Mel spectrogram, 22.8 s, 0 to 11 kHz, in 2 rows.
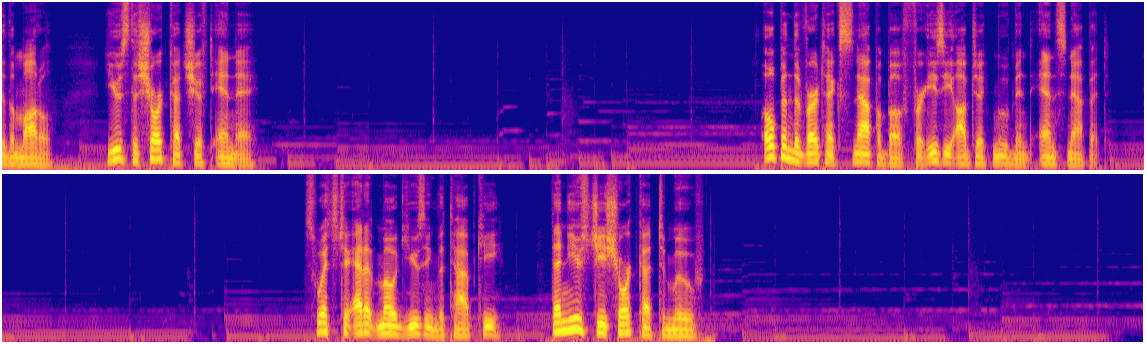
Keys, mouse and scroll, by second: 0.2 middle click, 1.4-1.7 scroll up 1, 2.4 typing, 6.2 typing, 6.6 Return, 10.1 typing, 12.4-14.1 typing, 14.8 Tab, 15.3-16.3 typing, 19.1 typing, 19.5-20.1 scroll down 1, 20.1-20.4 scroll up 1, 20.3-21.1 typing, 21.7 scroll up 1, 22.3 typing, 22.7 ctrl+r.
